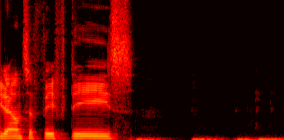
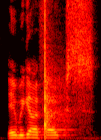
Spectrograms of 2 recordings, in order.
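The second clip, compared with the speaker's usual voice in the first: excited; 8 semitones higher, 4 dB louder than usual. Real, not acted. Move starting, hyping viewers.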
